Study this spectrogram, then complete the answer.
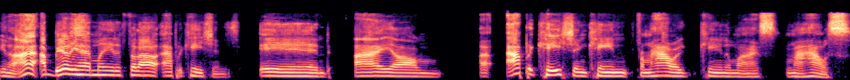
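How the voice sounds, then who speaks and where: The speaker has an unremarkable speaking voice with ordinary pitch variation at a moderate pace. The sound is dry and close with no echo, against a quiet background. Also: man, fairly high pitch for a man. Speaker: podcast host. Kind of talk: casual chat.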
